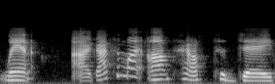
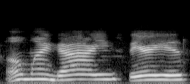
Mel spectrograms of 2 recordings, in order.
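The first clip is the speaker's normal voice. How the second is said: gasping, higher-pitched disbelief; retold excitement; 4 semitones higher, 3 dB louder than usual. Cousin hearing the pregnancy secret, imitated excited shock. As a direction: act out an excited, stretched-out reaction. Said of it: "like, excited and couldn't talk".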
